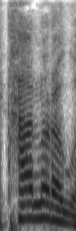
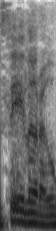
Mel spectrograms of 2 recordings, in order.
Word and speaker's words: Thaler: 먼저 THALER인데 우리나라에서 이렇게 번역이 나올 때 탈러라고 한 데도 있고 세일러라고 이렇게 발음한 것도 있는데 이분이 독일 출신이에요. 그러니까 아마 집안에서는 탈러라고 부를 것 같아요. 탈러. 예. 그래서 이제 미국에 사니까 미국에서 커서 살아니까 이제 사람들이 전부 세일러라고 부르니까 그냥 세일러라고 부르는 게 이제 맞을 것 같고요.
